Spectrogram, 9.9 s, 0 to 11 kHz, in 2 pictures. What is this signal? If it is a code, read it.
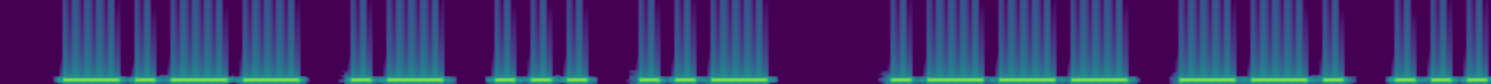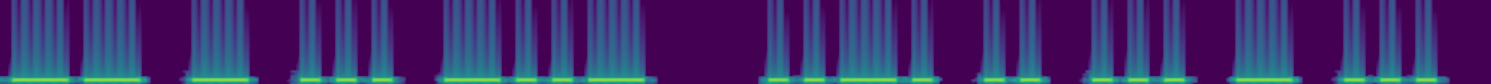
Morse code, heard as a keyed tone, about 20 wpm, 610 Hz. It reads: YASU JG3TSX FISTS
